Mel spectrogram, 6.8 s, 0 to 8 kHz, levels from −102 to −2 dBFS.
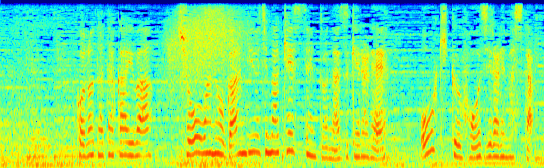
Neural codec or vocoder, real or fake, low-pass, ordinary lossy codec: none; real; 7.2 kHz; none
